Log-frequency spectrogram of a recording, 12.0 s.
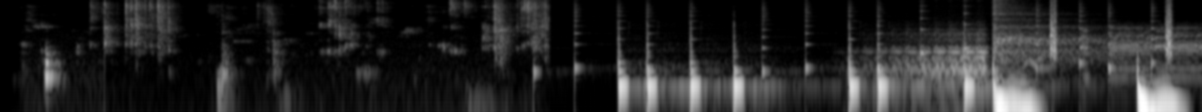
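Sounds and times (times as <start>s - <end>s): wet mouth eating sounds: 0.4s - 5.5s
papad crunching: 0.7s - 5.5s.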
